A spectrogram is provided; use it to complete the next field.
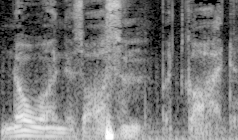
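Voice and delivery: put-on English accent. Retelling what an eight-year-old once said, speak in an English accent. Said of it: "in an English accent".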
